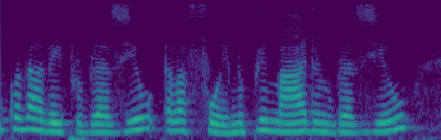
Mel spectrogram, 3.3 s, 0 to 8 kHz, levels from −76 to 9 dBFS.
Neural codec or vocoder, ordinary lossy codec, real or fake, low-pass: none; none; real; 7.2 kHz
